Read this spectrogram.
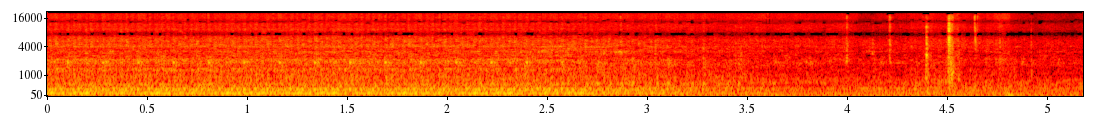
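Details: Warm BMW E90 330d 231hp diesel at idle: steady rhythmic knock about three beats a second; disappears above 1000 rpm, returns 5-6 seconds after dropping back to idle, only when warm; cause unknown.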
